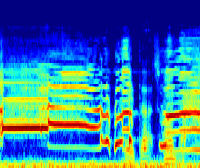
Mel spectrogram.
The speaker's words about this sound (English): I scream that out.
